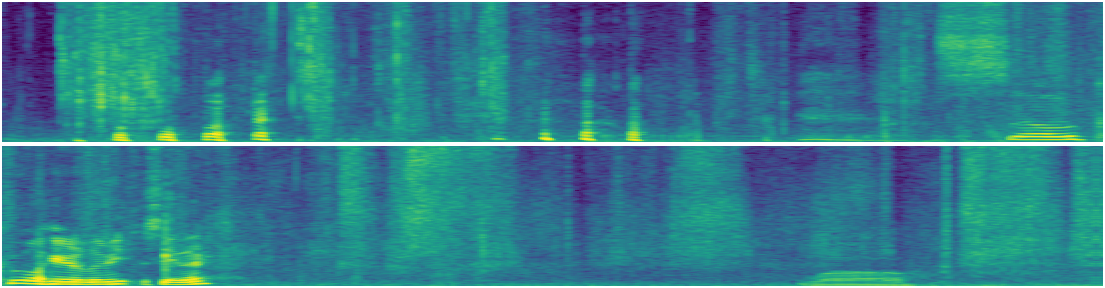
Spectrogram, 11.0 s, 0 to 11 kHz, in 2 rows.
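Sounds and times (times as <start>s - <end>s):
person laughing: 0.4s - 1.6s, 2.5s - 3.4s.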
